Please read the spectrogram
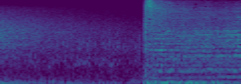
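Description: Dramatic soundtrack sound effect: a whooshing noise swell fades away, then a sudden booming hit comes about one and a half seconds in, followed by a held music chord.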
